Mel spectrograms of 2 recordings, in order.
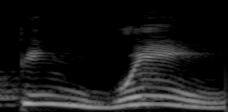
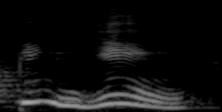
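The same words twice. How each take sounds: First: The u after g is pronounced. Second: The u after g is silent. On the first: The speaker calls it right. "não mudou a pronúncia" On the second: The speaker calls it wrong. "você não vai falar pinguim"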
